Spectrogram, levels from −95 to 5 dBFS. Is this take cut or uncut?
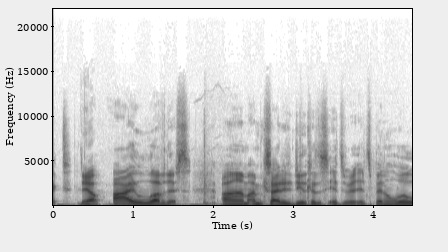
cut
